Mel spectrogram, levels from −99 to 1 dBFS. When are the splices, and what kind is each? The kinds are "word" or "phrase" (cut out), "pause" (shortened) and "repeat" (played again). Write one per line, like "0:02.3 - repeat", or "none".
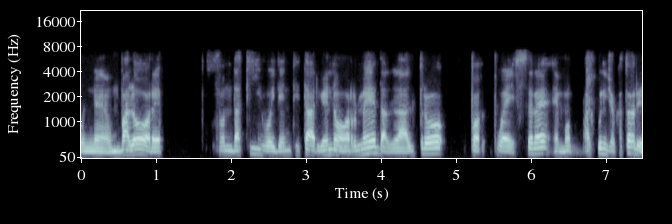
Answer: none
